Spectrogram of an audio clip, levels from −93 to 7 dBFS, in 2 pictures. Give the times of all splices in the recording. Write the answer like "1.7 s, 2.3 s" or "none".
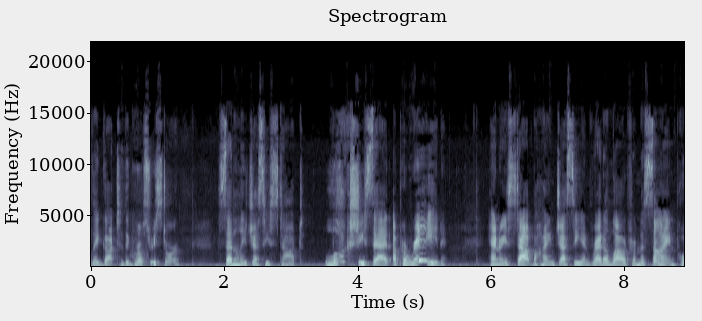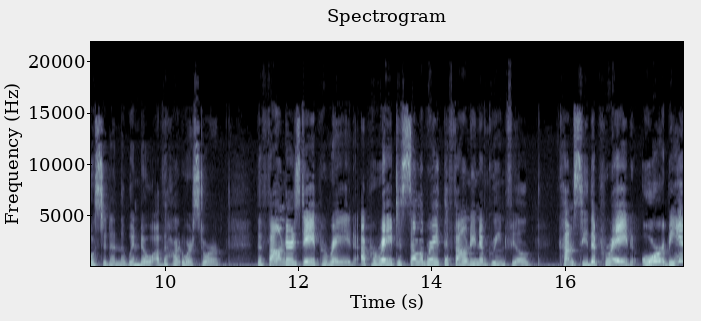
none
